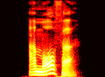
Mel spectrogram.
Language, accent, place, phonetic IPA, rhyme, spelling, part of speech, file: German, Germany, Berlin, [aˈmɔʁfɐ], -ɔʁfɐ, amorpher, adjective, De-amorpher.ogg
- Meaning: inflection of amorph: 1. strong/mixed nominative masculine singular 2. strong genitive/dative feminine singular 3. strong genitive plural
